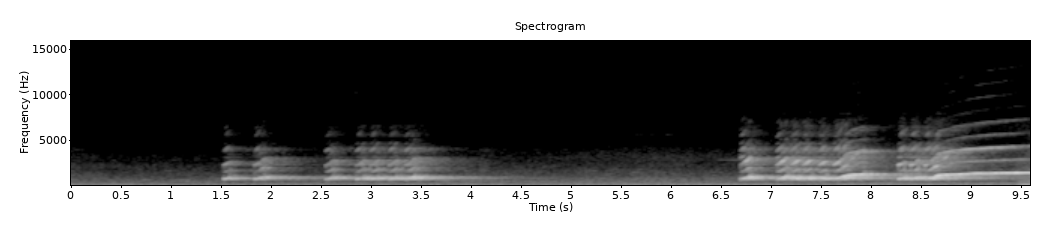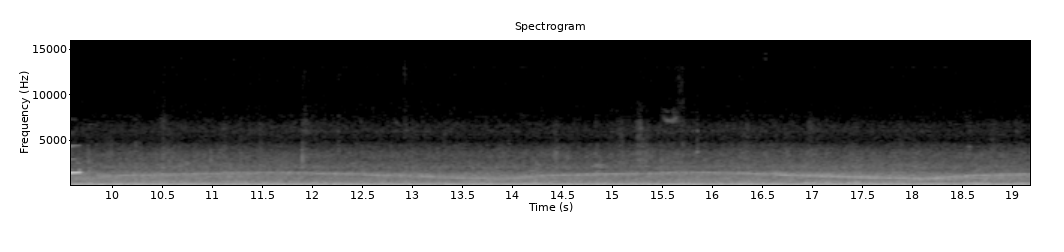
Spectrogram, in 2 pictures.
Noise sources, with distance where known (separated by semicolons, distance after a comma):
siren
